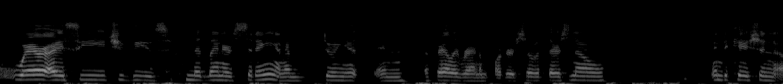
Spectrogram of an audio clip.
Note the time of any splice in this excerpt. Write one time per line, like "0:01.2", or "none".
none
